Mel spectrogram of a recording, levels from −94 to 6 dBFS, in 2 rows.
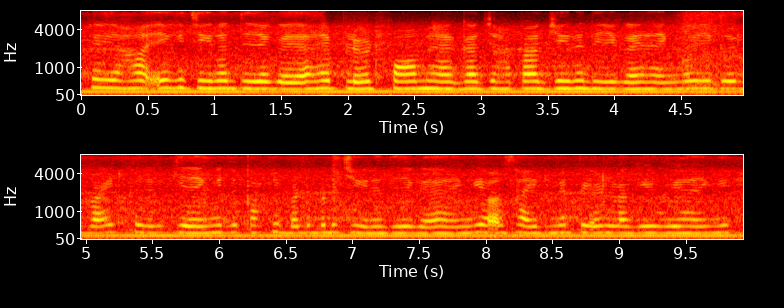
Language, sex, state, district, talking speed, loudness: Hindi, female, Bihar, Purnia, 210 wpm, -24 LUFS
